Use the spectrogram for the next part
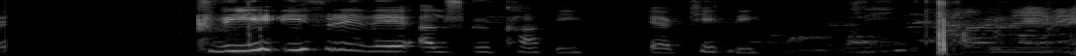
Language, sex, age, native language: Icelandic, male, 10, Icelandic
